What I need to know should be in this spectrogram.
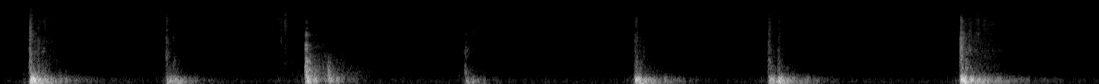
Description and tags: Heavy Impacts
Setting down a heavy jar on a coaster, processed.
fall, heavy, reverb, boom, low, impact, big, explosion, thump, thud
